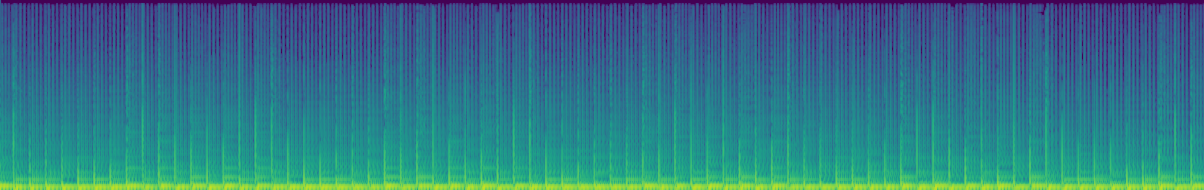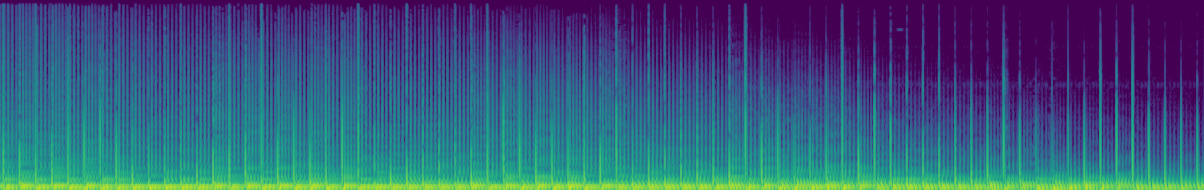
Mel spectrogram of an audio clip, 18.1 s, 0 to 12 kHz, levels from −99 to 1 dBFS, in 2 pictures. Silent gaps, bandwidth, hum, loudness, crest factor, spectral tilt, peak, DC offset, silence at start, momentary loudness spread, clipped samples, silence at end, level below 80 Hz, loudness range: none; 7.2 kHz; none; -19 LUFS; 10 dB; -8.5 dB/octave; -6 dBFS; under 0.1%; 0 s; 3 LU; under 0.1%; 0 s; -18 dBFS; 1 LU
